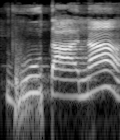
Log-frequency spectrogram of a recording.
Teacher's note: भू की मात्रा बड़ी लंबा खींचेंगे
